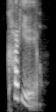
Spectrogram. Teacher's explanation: It means knife, and the first sound has a clear puff. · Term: puffed 키읔 sound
